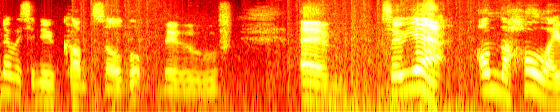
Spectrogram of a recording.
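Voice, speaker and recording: With a northern English accent, a man talks at a fairly quick pace with lively intonation. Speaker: gaming commentator. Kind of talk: gameplay commentary. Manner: casual, rambling with fillers.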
